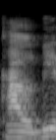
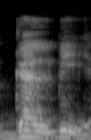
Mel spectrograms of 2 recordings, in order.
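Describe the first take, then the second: First: The word begins with a k sound. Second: The word begins with a g sound. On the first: The speaker calls it wrong. "bukan bukan kalbi" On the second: The speaker calls it right. "galbi ya"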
